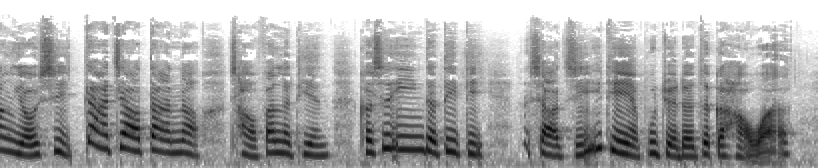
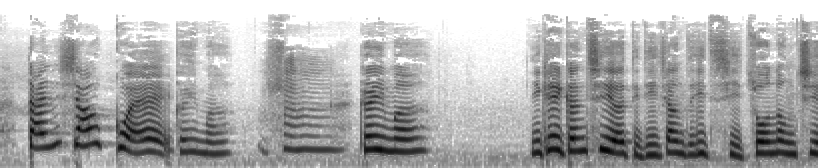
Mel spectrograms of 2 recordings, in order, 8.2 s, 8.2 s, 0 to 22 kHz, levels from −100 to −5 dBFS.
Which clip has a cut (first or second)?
second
